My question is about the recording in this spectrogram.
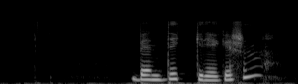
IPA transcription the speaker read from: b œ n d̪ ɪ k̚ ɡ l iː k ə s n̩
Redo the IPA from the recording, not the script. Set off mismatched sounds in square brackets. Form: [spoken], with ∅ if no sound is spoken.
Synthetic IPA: b [ɛ] n d̪ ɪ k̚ ɡ [ɾ] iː [ɡ] ə [ʃ] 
